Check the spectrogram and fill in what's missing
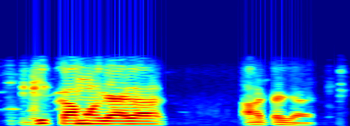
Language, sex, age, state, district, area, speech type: Urdu, male, 18-30, Bihar, Saharsa, rural, conversation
